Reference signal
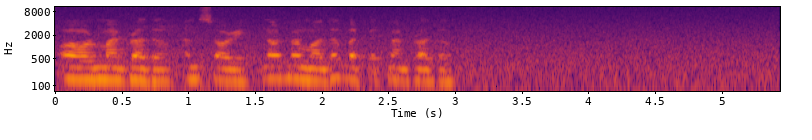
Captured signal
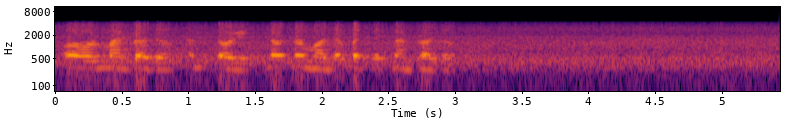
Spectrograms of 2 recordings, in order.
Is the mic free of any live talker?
Yes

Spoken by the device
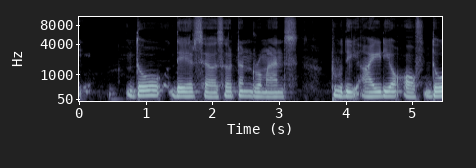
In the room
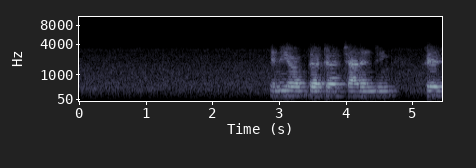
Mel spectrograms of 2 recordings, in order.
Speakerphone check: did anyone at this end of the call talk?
Yes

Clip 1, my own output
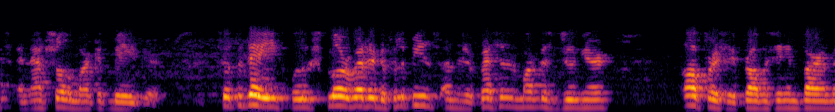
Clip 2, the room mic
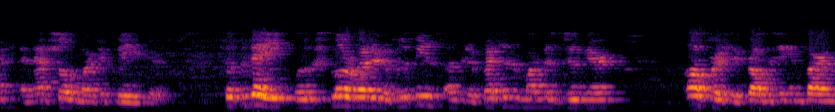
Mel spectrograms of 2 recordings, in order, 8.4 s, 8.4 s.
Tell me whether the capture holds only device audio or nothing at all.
Yes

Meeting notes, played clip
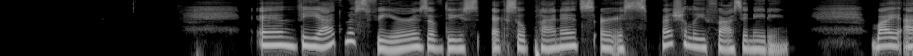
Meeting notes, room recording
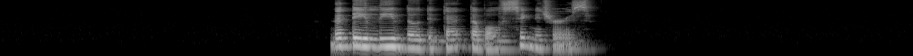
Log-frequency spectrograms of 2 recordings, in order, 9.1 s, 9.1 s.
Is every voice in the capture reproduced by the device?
No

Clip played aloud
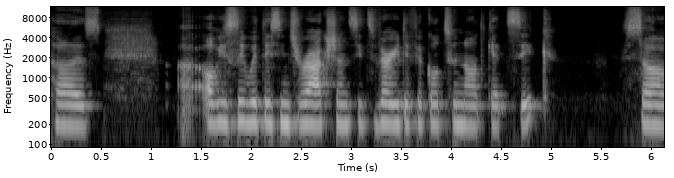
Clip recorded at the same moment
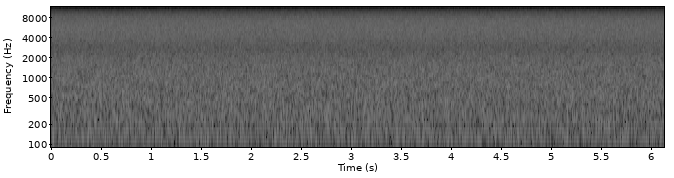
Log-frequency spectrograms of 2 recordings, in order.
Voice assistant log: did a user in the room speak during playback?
No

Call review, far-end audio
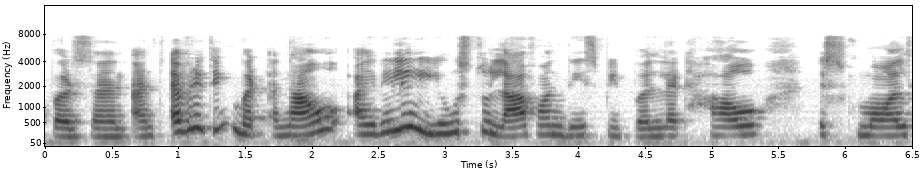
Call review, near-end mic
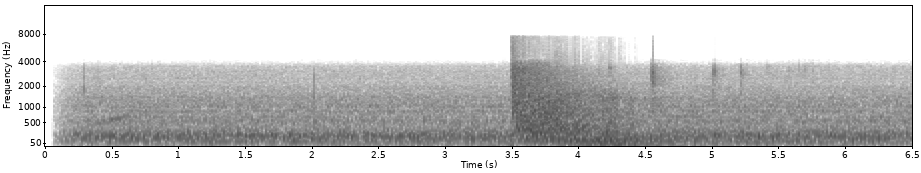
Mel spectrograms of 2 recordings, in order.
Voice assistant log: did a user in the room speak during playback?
No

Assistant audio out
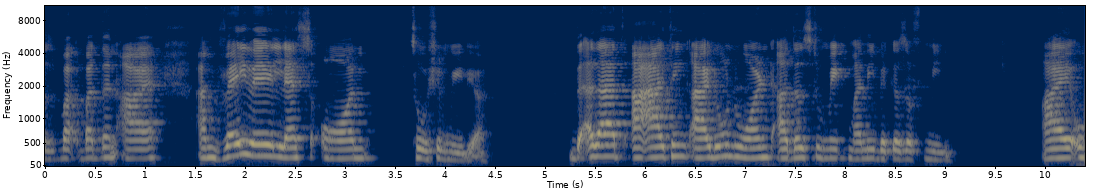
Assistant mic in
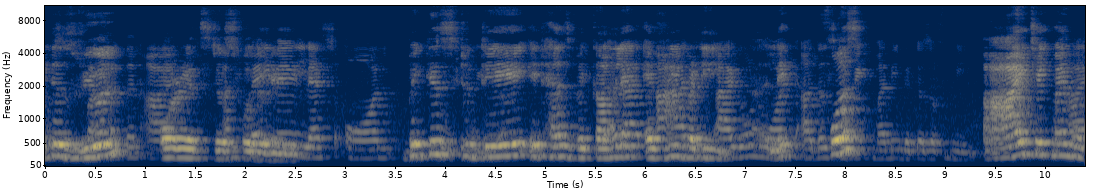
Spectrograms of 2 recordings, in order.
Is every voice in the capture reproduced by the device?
No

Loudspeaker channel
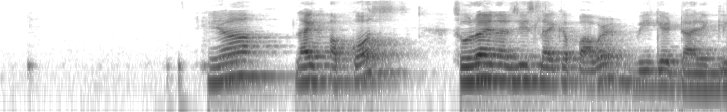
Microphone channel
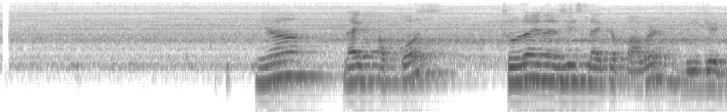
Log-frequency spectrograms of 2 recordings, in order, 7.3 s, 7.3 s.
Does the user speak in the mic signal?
No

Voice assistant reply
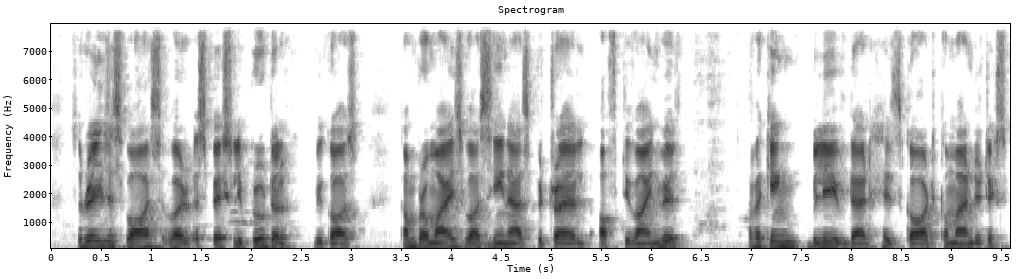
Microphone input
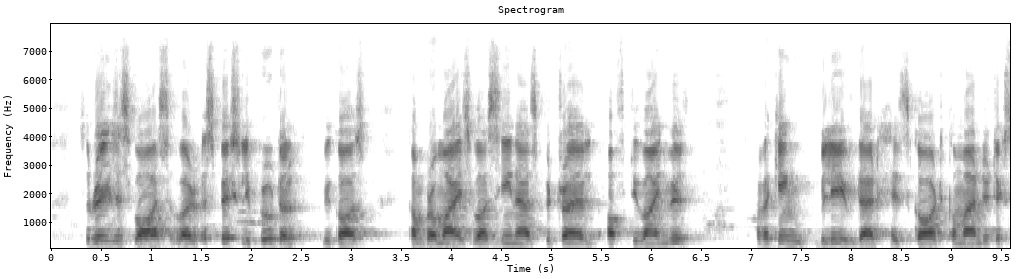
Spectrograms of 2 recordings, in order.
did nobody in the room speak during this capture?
Yes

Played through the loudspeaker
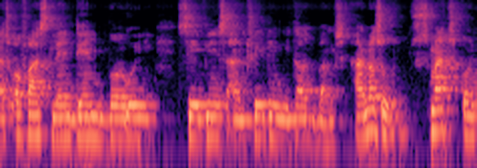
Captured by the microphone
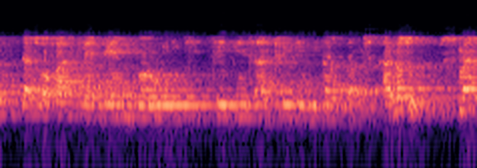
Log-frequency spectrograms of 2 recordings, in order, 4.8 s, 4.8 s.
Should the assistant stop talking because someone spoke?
No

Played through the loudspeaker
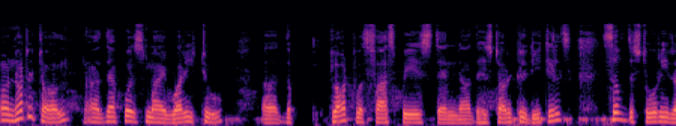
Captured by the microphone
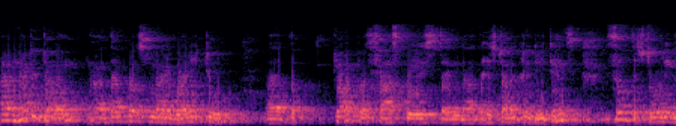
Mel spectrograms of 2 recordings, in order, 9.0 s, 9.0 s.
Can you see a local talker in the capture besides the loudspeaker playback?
No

